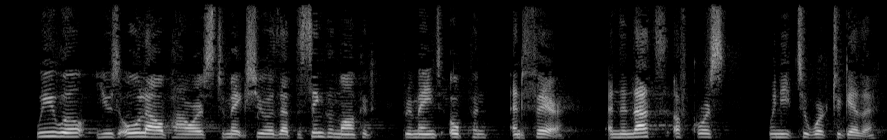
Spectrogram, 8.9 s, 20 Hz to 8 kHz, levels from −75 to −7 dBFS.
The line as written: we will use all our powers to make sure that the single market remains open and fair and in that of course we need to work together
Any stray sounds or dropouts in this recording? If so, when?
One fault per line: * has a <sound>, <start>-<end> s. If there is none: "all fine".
all fine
